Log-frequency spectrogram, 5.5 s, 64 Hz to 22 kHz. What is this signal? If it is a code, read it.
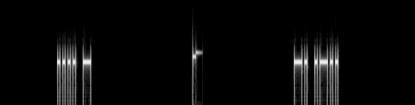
Morse code, heard as a keyed tone, about 36 wpm, 700 Hz. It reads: HT NL
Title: Top Two Letter Combinations in Words 35wpm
